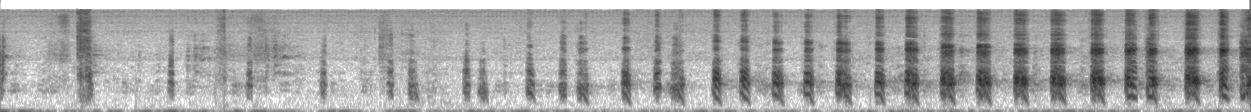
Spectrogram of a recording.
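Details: Chukar partridge, a mountain partridge or keklik, singing: sparse clucks that speed up into a loud, steady run of rapid chuk notes, about three a second, growing stronger toward the end.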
